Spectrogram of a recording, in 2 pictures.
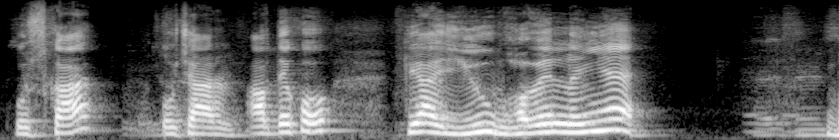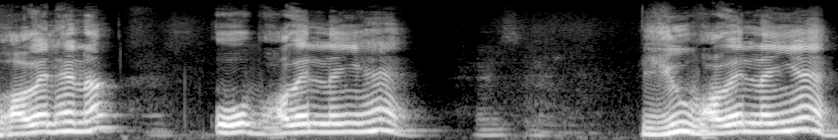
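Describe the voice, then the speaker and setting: A woman teaches English grammar to a class, posing questions and then answering them herself while slowly drawing out example words. Her voice is mid-range and slightly mellow.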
